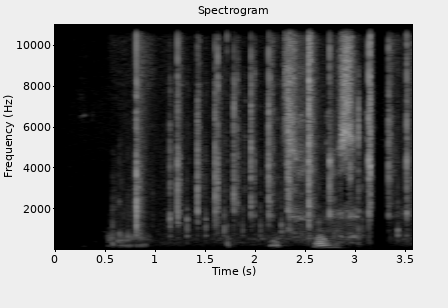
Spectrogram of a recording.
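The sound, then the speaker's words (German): Rapid clicking of typing on a computer keyboard, many quick, irregular keystrokes with short pauses, under a muffled voice. “Und du tippst sogar im Hintergrund.”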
